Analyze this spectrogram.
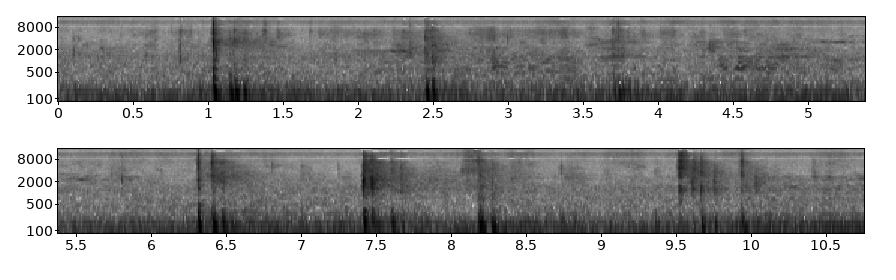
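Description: A football is kicked with sharp thuds outdoors.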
